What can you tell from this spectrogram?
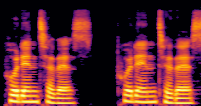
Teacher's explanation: instead of to I might do an unstressed t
